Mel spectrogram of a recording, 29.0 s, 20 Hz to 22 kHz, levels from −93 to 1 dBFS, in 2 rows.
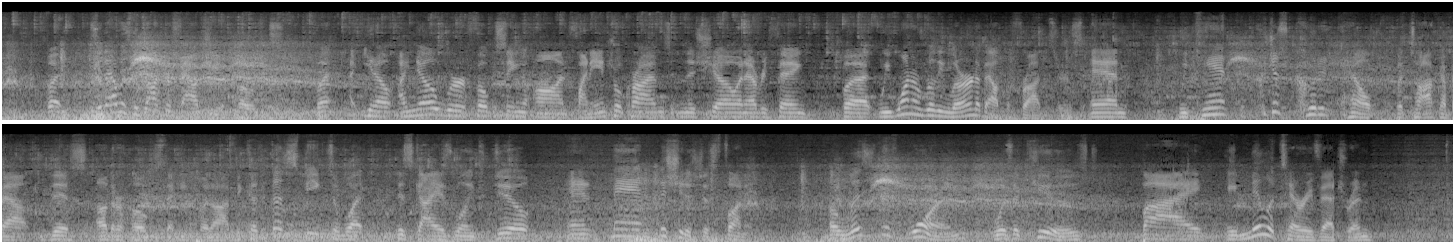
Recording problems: garbled, watery; slightly; nothing above 15 kHz
wind noise on the microphone; heavy; 2 dB below the speech
rain or running water; noticeable; throughout; 10 dB below the speech

